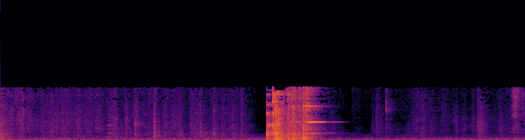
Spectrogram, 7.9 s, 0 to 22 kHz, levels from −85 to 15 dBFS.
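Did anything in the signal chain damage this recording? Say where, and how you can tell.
Yes, at the codec stage. Throughout the audio nothing sits above 8.3 kHz, and the smeared, swirly artefacts of a heavy low-bitrate encode are present. This is likely low-bitrate audio saved at a high bitrate: a roughly 32 kbit/s MP3 re-encoded at 320 kbit/s, which cannot restore what the first pass discarded.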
